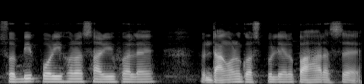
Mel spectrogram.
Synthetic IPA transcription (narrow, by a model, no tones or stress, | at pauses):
sobipoɹiɦɔɹɔsaɹiʊpʰalɛ | daŋɔɹɡɔspuliaɹupaɦaɹasɛ̰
